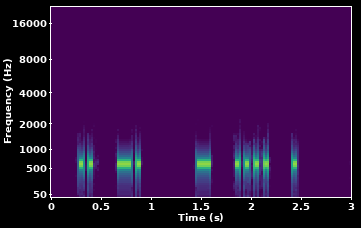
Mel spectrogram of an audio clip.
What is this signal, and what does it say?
Morse code, heard as a keyed tone, about 25 wpm, spaced as for 20 wpm, 600 Hz. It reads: IN THE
